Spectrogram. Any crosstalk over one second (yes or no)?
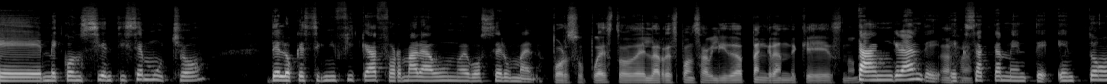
no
